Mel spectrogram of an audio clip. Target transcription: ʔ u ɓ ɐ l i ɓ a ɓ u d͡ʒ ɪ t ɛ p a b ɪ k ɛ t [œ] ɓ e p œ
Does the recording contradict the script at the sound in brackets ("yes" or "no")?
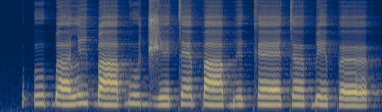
no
